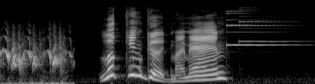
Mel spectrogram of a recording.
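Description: A young boy laughs heartily.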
